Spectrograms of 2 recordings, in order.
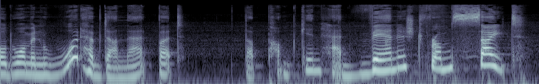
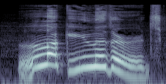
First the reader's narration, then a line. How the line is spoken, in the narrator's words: croaked the old man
